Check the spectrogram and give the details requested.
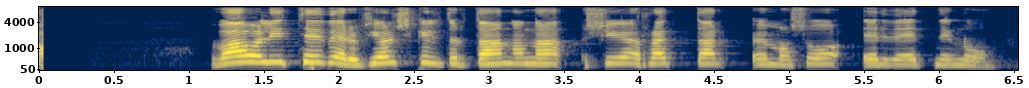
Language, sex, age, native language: Icelandic, female, 50-59, Icelandic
